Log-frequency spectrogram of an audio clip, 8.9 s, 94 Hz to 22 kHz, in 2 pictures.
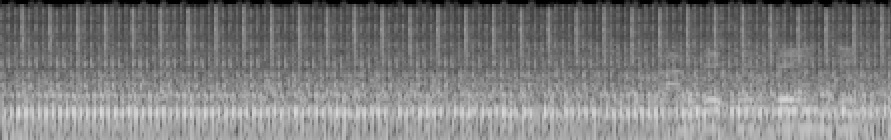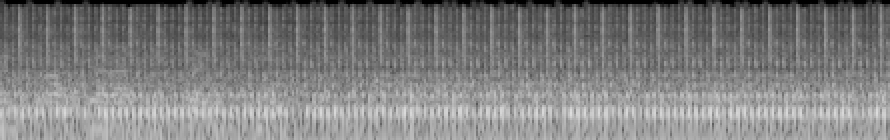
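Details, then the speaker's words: Volkswagen Touran 1.9 TDI diesel, cold morning start at 13.2° engine temperature, cold thick oil: sharp regular metallic knocking about three to four times a second, louder as oil warms; sump removed, third cylinder big-end bearing failed. "So as you may be able to hear the banging or knocking noise coming from the engine."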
